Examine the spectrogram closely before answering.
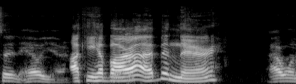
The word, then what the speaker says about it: Akihabara: going to all the anime shops and stuff akiba hada or however you pronounce it hell yeah akihabara i've been there i want to go there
